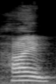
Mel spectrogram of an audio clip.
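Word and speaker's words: hymn: जैसे autumn, column, dam और हाइम, यहाँ पे एन क्या है, साइलेंट, एन क्या है, साइलेंट, ठीक है।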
